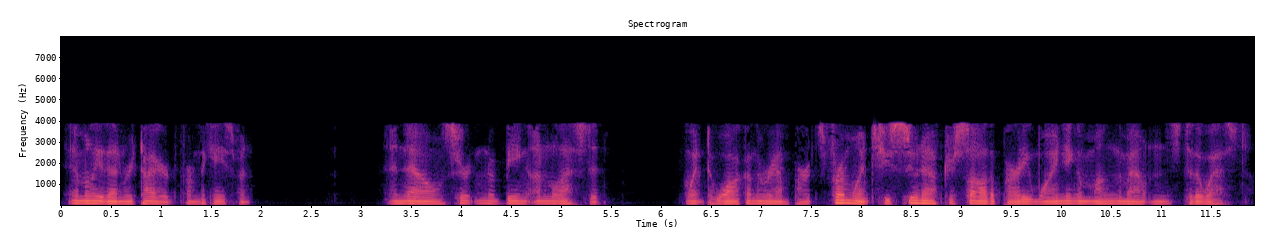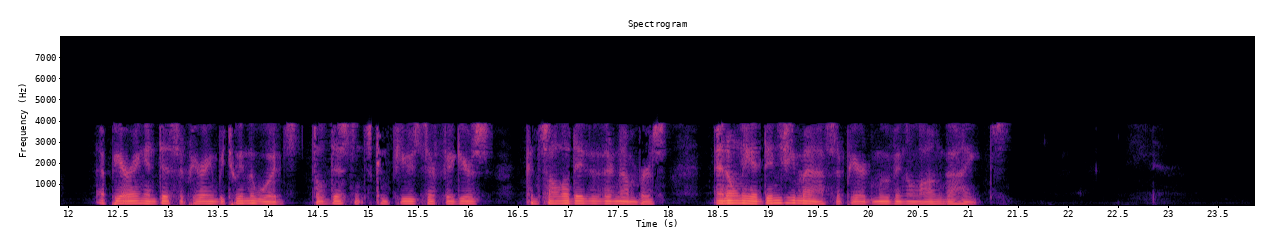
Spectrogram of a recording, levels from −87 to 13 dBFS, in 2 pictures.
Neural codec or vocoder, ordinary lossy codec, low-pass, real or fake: none; AAC, 16 kbps; 7.2 kHz; real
